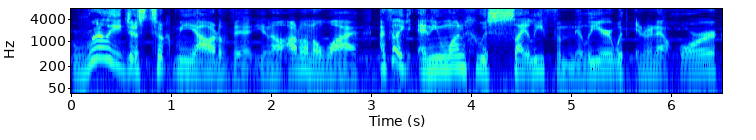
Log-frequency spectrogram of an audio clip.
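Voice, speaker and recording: A man's voice: mid-range voice, animated, fairly quick. Casual male video commentator over music. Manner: informal, slangy, swearing. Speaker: video essayist. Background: background music.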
